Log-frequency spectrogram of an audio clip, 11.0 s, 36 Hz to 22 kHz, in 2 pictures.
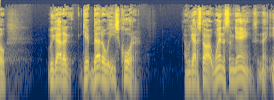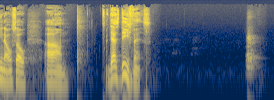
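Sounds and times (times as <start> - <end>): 
speech: 0.0 - 0.4, 1.0 - 2.8, 3.7 - 8.5
dog barking: 10.4 - 10.8.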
